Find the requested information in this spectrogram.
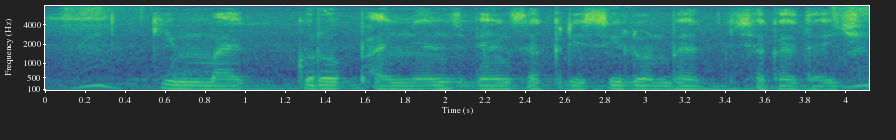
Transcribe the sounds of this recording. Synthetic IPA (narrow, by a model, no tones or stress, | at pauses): kimajkɾopʰajnensbẽŋksakɾisilonbʱet̪səkət̪ajt͡ʃʰ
